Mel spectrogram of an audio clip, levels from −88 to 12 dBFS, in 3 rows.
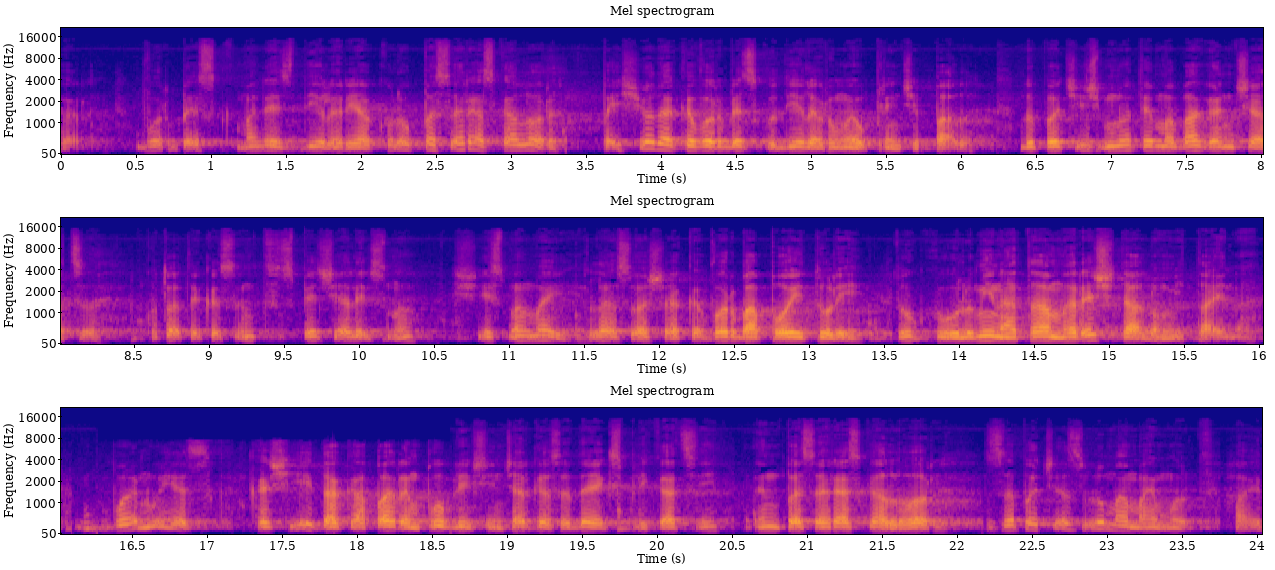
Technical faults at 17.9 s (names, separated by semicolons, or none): input switched to a poorer device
